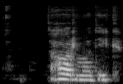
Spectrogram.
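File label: "harmadik", Hungarian pronunciation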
